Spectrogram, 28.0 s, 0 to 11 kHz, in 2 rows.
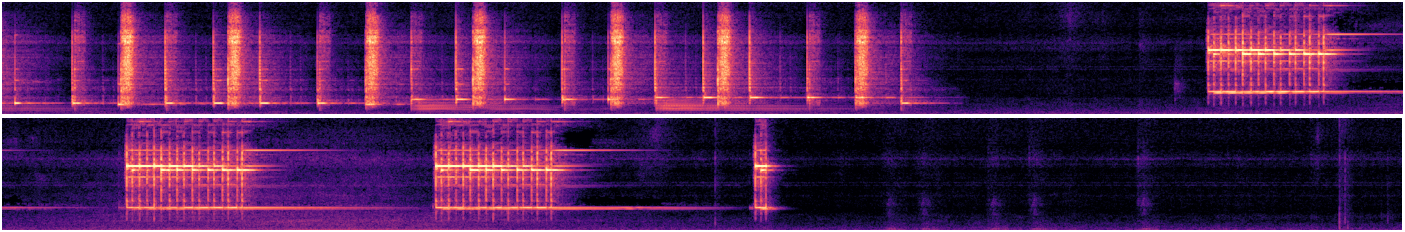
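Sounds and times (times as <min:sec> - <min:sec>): phone ringtone trill: 0:00.0 - 0:09.5, 0:15.2 - 0:21.8.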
